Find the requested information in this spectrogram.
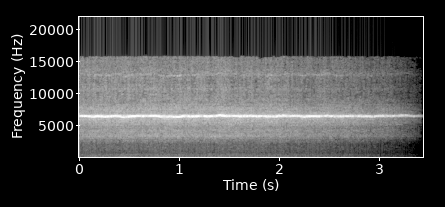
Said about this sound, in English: Just enjoy your tea. But take a sec. And enjoy the kettle as well.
